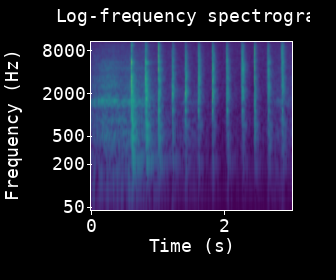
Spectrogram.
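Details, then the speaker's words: Catalina 380 (2000) sailboat after a hard grounding. About a dozen quick, evenly spaced taps on the cracked fiberglass over the lead keel joint ring dull and hollow rather than solid. Voids in the glass need opening up and inspecting. "But you can hear that. There's a void there. Some voids in there. So this is going to have to be opened up and inspected"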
